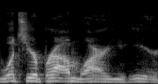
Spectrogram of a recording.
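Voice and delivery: put-on chain-smoker voice. Retelling what a lady asked when the speaker walked in, Beetlejuice caseworker smoker voice. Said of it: "She's been smoking a pack a day".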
